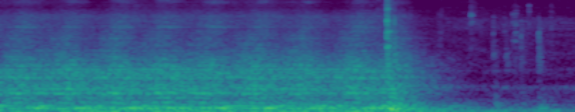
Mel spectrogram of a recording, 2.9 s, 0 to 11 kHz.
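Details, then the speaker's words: 1953 Ford Customline Club Coupe sitting about 15 years, unsure of fuel: starter turns the engine over evenly for a couple of seconds but it never fires; crank, no start, fuel suspected. "all right well cranks that's definitely a start all right well now we're going to get fuel up here i don't know if we've got any gas in it or not"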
